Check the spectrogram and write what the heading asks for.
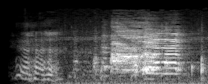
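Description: Domestic chickens calling, with a louder, longer call from about one second in.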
